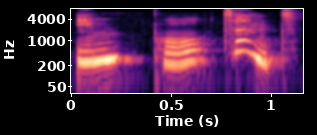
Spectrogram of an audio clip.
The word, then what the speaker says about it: important: the stress important okay so important so 1 2 أنت هيليك أنت important 1 2 so 2 is stressed the second syllable is stressed okay so no matter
